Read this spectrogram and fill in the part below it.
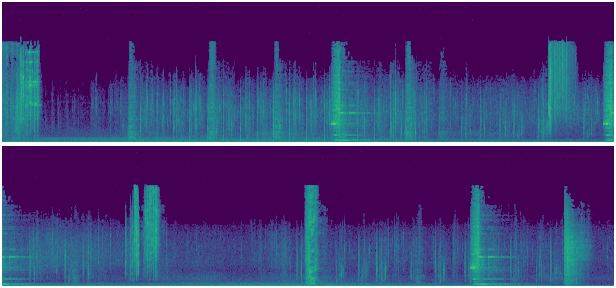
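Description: Footsteps splash on wet ground.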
